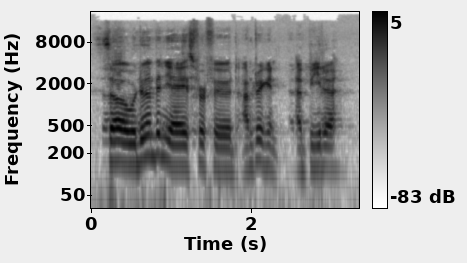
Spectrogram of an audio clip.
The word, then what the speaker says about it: beignets: So, Blake's making beignets.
